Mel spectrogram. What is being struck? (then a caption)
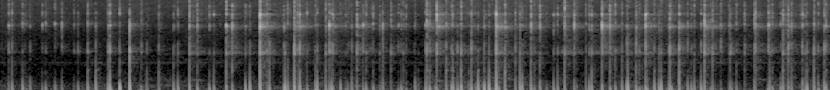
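Wooden discs. Wooden circles are tapped with the fingertips at mixed speeds for ASMR, producing a dense stream of short, dry taps. Each tap is a soft, low, woody knock that dies away almost instantly, with the rhythm shifting between quicker and slower runs throughout.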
